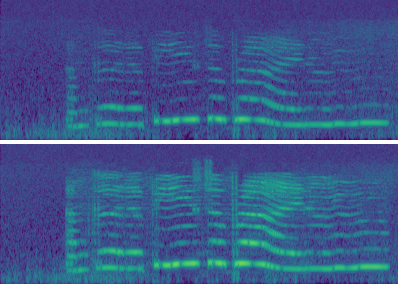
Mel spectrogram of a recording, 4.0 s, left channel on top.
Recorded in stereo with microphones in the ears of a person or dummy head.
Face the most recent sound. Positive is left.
turn(degrees=-55)  # may be behind; listen again after turning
